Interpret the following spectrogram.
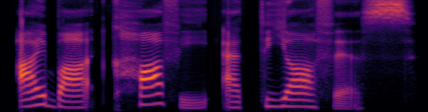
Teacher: For many Americans, there's no difference between the vowel in cot and caught. They both use that open ah sound. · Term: cot-caught merger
